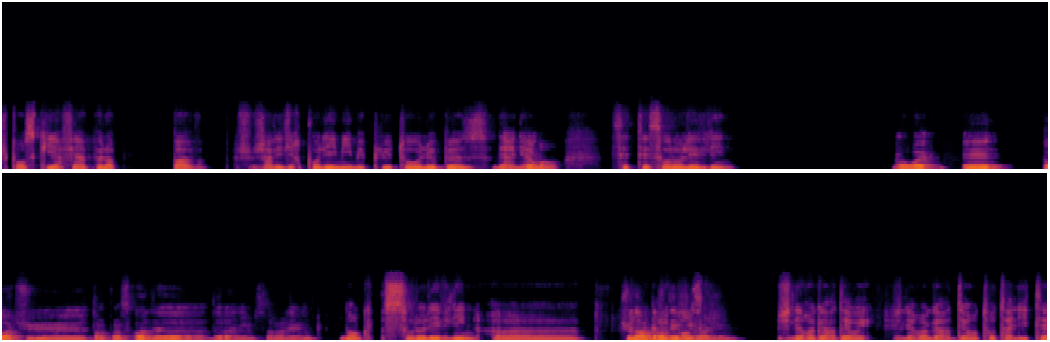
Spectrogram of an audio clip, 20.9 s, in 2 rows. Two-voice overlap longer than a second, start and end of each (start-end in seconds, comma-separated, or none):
none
